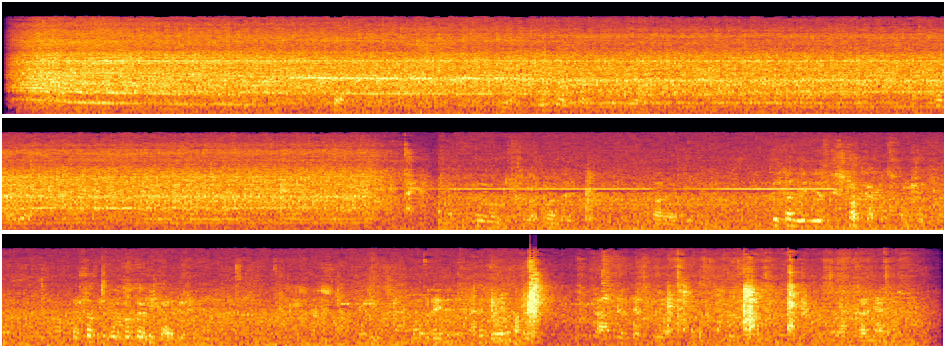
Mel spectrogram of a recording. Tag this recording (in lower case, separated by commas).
conversation, speech, human voice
